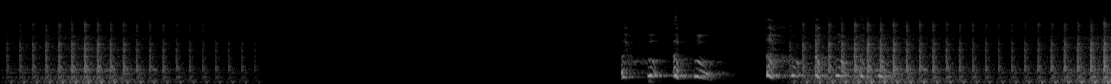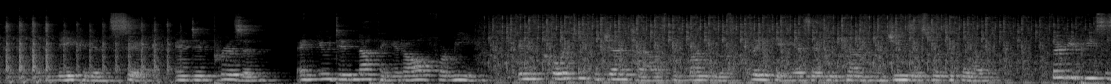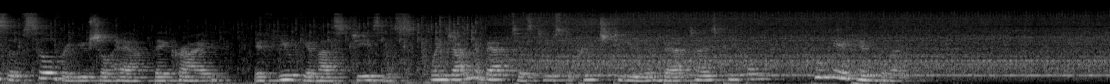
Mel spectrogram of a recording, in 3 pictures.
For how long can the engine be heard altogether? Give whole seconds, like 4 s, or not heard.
25 s.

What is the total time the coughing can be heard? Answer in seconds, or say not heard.
3 s.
